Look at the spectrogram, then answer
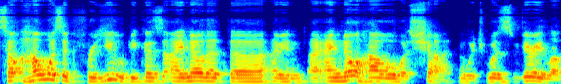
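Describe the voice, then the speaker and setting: Hardly any pauses break this voice, which has a slight Russian accent and ordinary pitch variation. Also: man, fairly high pitch for a man, moderate pace. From eastern Ukraine. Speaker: interviewer. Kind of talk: interview.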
